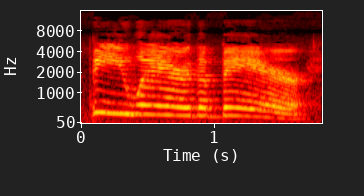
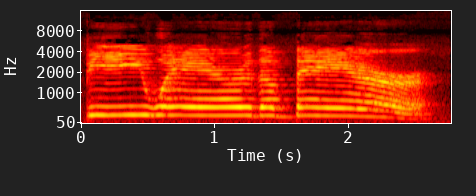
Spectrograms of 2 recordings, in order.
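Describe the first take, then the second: First: Slow, loud growled warning; drawn-out bear call, louder; growly bear voice closer. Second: Very slow, loud, growled boom; a real bear booming out at midnight; booming growly bear. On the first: Tacky's story bear coming closer, slow and loud. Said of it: "The voice came closer". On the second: The bear waking the penguins, booming slow and loud. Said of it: "a great growly voice boomed out". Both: A narrator's reading.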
